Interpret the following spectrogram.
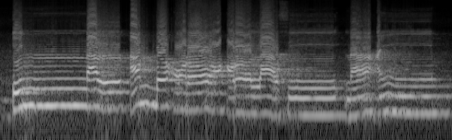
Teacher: Lafi pun mboten disambungkan n, Mbak. Mboten ada tasdidnya.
